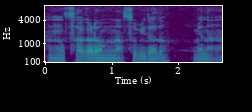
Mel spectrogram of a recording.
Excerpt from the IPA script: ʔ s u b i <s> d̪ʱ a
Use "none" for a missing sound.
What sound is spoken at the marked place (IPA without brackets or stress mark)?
none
